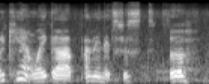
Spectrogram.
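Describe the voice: Speaking at a fairly slow pace, a woman uses lively intonation in a fairly low pitch.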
